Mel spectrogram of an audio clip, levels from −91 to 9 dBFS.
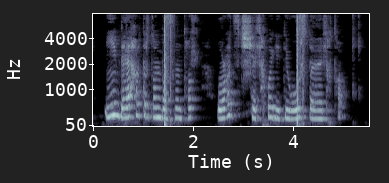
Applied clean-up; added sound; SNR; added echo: classical method log-MMSE.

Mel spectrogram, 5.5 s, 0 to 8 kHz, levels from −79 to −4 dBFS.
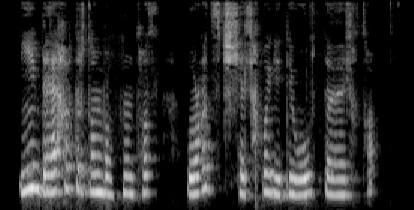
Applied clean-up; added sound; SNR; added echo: neural mask model DeepFilterNet 3.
